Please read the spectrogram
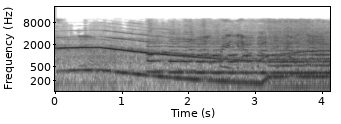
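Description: An emergency vehicle's wailing siren on the road. Its tone holds high, falls steadily in pitch over about two seconds, then starts to climb again near the end, and a second, steadier tone joins about a second and a half in.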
